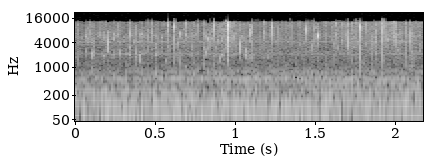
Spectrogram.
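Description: Film sound effects of wet, slimy alien flesh: a run of squelches and crackles with a sharp crack about a second in, over a low rumble.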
